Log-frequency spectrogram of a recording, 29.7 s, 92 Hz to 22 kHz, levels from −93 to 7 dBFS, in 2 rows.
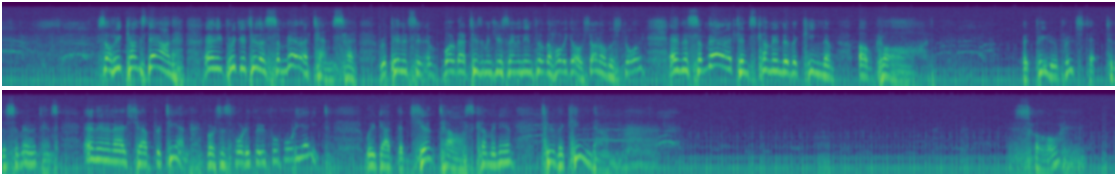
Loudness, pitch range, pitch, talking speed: -22 LUFS, 170-245 Hz, 215 Hz, 135 wpm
